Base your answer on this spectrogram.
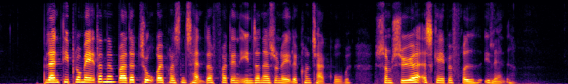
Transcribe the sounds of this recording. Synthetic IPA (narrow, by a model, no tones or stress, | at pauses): b̥læn̰d̥ːipʰlo̝mɛ̰ːd̥ɐnəʋɑ̈dɑ̈t͡sʰo̝̰ːʁɛpʰʁɛsn̩t͡sʰæn̰d̥ɐfʁɑ̈d̥ene̝nd̥ɐnæɕo̝nɛ̰ːlʔəkʰɒ̽nt͡sʰɑ̈ɡ̥̚d̥̚ɡ̥ʁub̥ə | sɒ̽msøːɐʔæsɡ̥ɛːb̥əfʁɛð̞ˠilæn̰ð̩ˠ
